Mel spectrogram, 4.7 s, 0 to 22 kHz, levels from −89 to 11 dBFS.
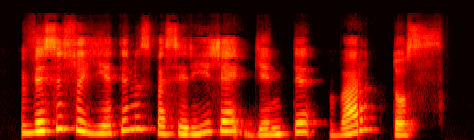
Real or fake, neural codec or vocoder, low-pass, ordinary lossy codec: fake; autoencoder, 48 kHz, 32 numbers a frame, DAC-VAE, trained on Japanese speech; 14.4 kHz; MP3, 64 kbps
